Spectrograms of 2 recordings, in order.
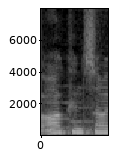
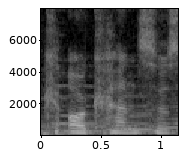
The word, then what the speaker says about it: Arkansas: I'm moving to Arkansas. It's insanely cheap. Oh, nice. I know it's not Ar Kansas. It's pronounced Arkansas for some reason.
